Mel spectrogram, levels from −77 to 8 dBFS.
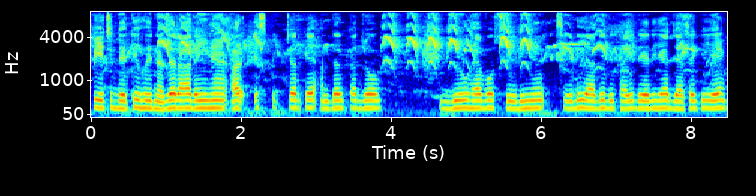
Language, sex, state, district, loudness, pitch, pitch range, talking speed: Hindi, male, Chandigarh, Chandigarh, -16 LUFS, 175 Hz, 165-175 Hz, 170 wpm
